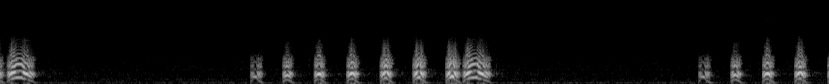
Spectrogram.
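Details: Male barred owl calling to his mate at a nest box, 29 April 2019: loud hoot, then a rhythmic series of evenly spaced hoots ending in a doubled, drawn-out note, silence, and another series resuming.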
